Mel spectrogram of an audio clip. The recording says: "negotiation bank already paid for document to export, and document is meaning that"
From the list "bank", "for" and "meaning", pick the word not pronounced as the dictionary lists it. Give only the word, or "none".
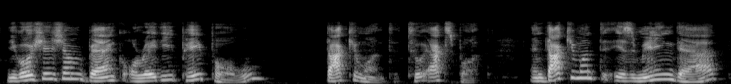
for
